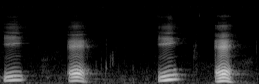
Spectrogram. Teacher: при гласна И челюстният ъгъл, разстоянието между горните и долните резци, е по-тесен, отколкото при гласна Е.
